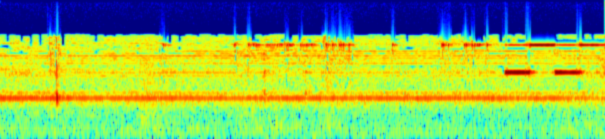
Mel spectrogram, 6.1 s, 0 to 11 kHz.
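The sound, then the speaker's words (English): A Geiger counter gives a steady electronic tone throughout, with an isolated sharp click early on and a quick burst of high-pitched alarm beeps near the end; its alarm sounds when readings go over 0.30 microsieverts. Fairly quiet, with no talking. “This Geiger counter also has an alarm when you go over 0.30 microsevs, which I guess in the Russian Federation is the highest level of contamination you can have in a residential house.”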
